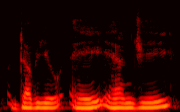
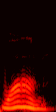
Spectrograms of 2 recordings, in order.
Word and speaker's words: Wang: you see the word w a n g we pronounce it in the United States they say Wang and not in my dialect it's Wong okay and it's not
